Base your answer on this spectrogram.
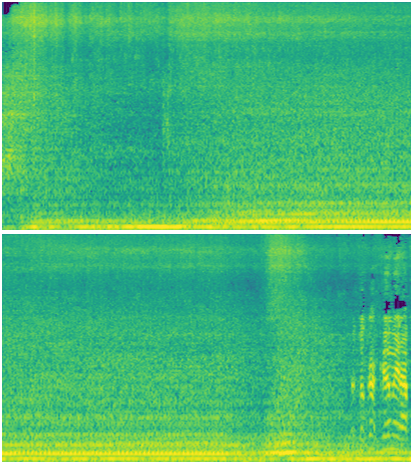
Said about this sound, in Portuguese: Vamos ver se eu consigo mostrar dentro do carro essa vibração.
